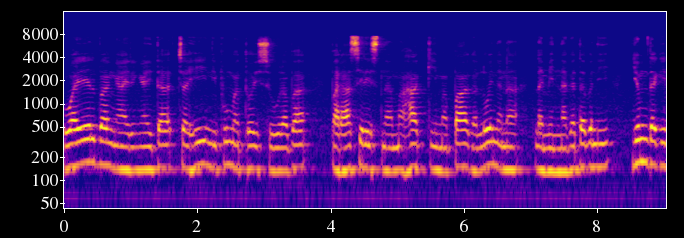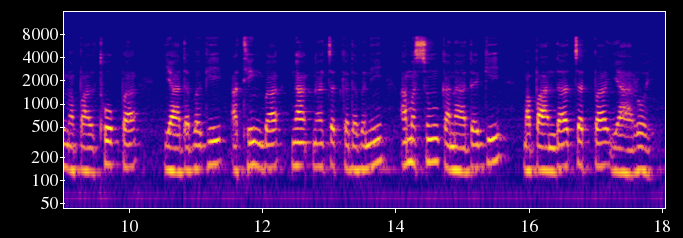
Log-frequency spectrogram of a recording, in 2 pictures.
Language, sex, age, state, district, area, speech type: Manipuri, male, 30-45, Manipur, Tengnoupal, urban, read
